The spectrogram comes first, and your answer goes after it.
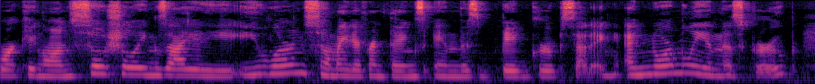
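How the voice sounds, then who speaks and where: Somewhat breathy and fairly high in pitch, a woman speaks with ordinary pitch variation. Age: 20s. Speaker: university student. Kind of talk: casual talk to camera.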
